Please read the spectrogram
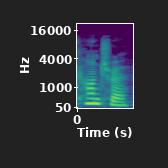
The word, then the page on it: contra: American English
